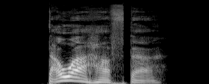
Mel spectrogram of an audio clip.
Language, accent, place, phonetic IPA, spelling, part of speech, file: German, Germany, Berlin, [ˈdaʊ̯ɐhaftɐ], dauerhafter, adjective, De-dauerhafter.ogg
- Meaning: inflection of dauerhaft: 1. strong/mixed nominative masculine singular 2. strong genitive/dative feminine singular 3. strong genitive plural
